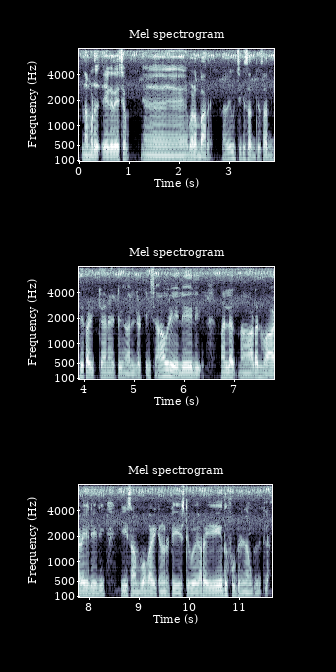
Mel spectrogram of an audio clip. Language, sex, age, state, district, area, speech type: Malayalam, male, 18-30, Kerala, Palakkad, rural, spontaneous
